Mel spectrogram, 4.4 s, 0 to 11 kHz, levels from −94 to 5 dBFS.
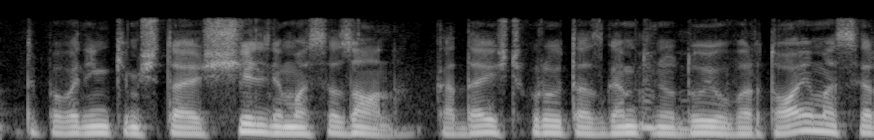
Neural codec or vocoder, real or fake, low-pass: none; real; 7.2 kHz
